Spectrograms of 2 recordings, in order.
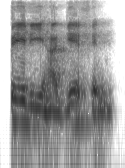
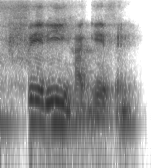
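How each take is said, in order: First: The first word begins with a p sound. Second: The first word begins with an f sound. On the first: The speaker calls it wrong. "vem com um ponto dentro" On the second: The speaker calls it right. "então vou ler borê, feri, não mais peri"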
